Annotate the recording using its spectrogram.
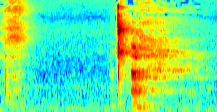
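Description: A man's brief vocal sound a little over a second in, with a sudden start and a short voiced tail; quiet before it.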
